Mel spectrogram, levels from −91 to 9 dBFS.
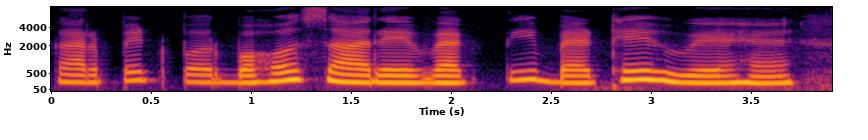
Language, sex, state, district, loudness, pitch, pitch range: Hindi, female, Jharkhand, Garhwa, -13 LUFS, 220 Hz, 210-275 Hz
